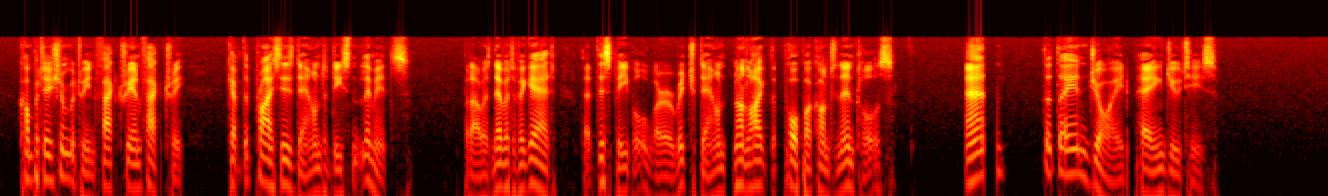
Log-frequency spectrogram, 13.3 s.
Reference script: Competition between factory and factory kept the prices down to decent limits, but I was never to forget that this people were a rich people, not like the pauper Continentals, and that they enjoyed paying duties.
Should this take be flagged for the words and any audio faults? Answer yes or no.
yes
